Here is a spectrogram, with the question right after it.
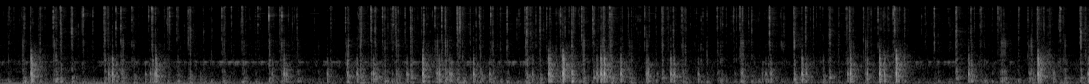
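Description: Fingertips of both hands type on a slim silver aluminum computer keyboard with white plastic keys and a solid low-profile body. A steady stream of short, dry, bright key clicks comes in quick, uneven bursts, each tap dying away almost at once, with a faint steady tone in the background.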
